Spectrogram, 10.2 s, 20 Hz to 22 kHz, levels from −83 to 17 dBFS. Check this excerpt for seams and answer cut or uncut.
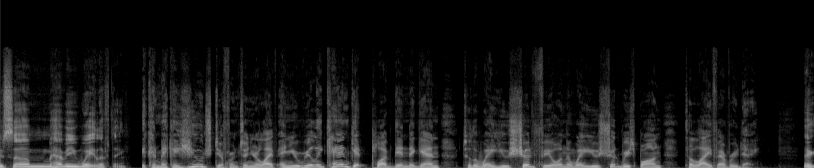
cut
